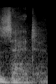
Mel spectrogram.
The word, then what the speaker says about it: Z: x y and z though of course in this country that should be pronounced zed thank you for listening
